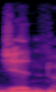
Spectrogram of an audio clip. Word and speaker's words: JID: Is that how you say it, Jid, or is it JID, or does it matter?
